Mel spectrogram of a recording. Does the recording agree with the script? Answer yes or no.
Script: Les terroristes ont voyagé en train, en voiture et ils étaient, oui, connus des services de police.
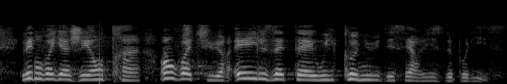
no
